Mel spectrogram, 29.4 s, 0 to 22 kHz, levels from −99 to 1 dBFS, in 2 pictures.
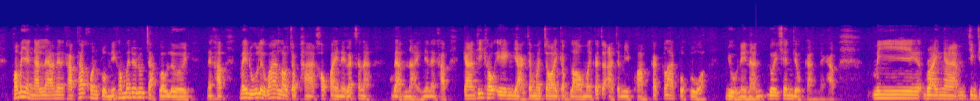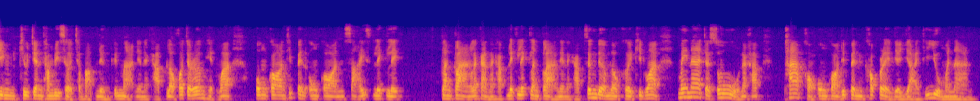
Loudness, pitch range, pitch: -22 LUFS, 100-130 Hz, 110 Hz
